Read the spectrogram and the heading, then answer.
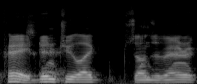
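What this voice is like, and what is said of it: Imitates another person's voice. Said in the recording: “That's my Ron Perlman impression. I'm working on it. It's coming along.”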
